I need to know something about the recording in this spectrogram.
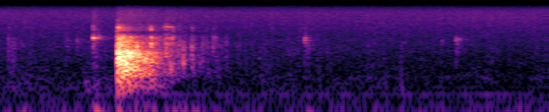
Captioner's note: clang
